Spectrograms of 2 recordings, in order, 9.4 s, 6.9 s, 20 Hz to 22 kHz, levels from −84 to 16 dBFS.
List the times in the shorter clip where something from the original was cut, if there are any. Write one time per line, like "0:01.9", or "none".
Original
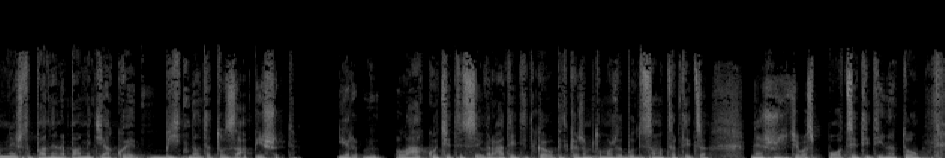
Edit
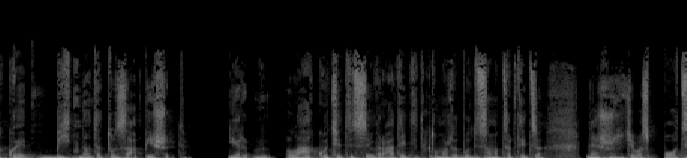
0:04.3

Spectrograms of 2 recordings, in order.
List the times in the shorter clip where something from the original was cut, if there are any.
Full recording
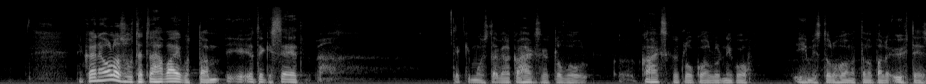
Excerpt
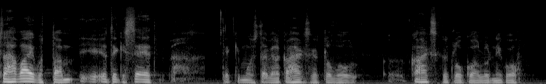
0:02.0

